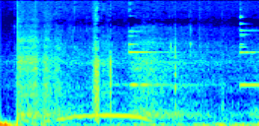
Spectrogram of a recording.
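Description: A goat bleats nearby.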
